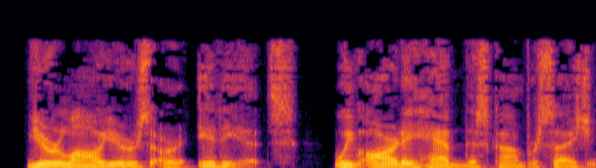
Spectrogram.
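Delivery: ordinary delivery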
